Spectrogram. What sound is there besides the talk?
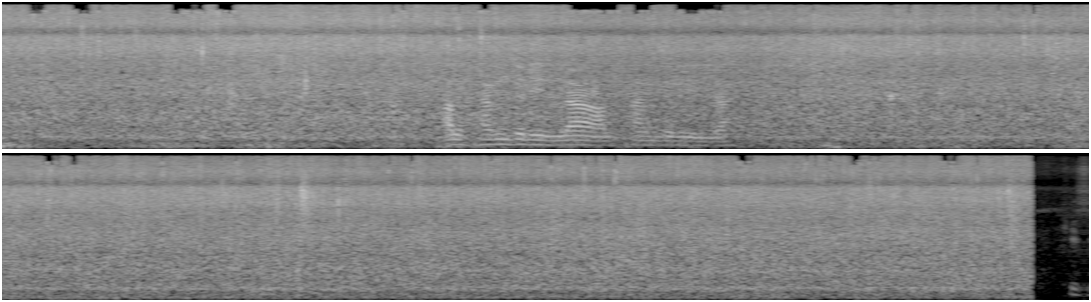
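raindrops falling on taro leaves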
